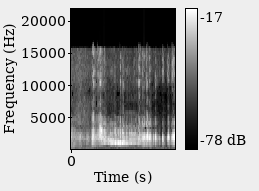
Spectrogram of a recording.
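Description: Small plastic ball from a roll-on deodorant rolling across a ceramic tile floor, faint, with a few quick clicks near the end.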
